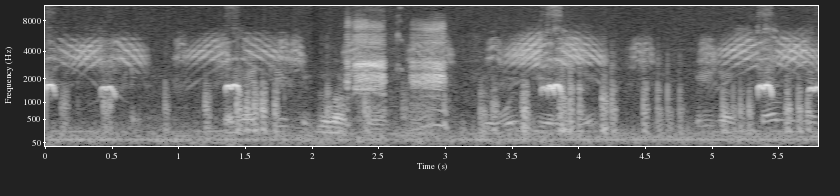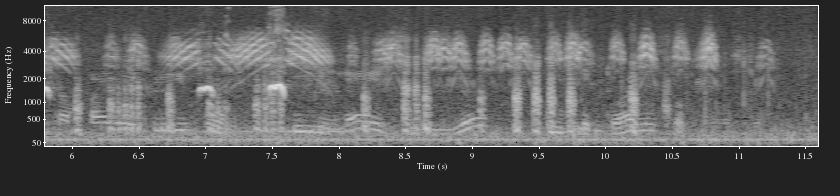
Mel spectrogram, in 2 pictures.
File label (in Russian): Шилохвость Codone; plurifon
